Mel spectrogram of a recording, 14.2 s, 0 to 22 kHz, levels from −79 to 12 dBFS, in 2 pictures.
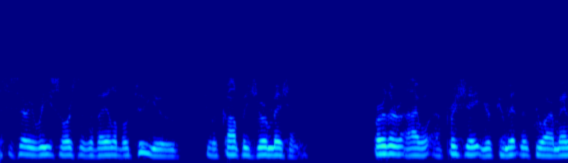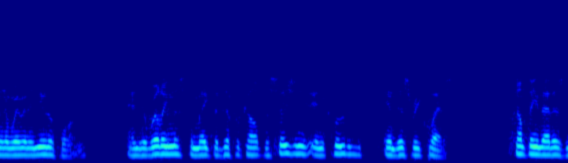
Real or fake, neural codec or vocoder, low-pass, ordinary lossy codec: real; none; 3.6 kHz; AAC, 16 kbps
